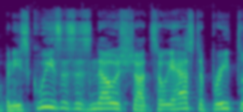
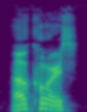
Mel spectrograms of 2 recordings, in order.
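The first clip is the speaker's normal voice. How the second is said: ordinary talk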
